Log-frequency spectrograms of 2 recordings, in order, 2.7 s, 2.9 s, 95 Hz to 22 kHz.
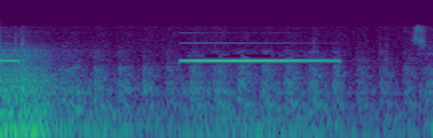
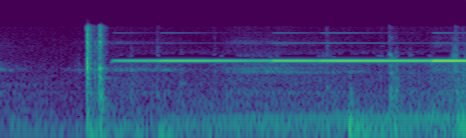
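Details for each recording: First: Citroen C-Crosser 2.2 HDi diesel cranks steadily but will not start; scan shows engine speed signal fault P0336, failed crankshaft position sensor. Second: Citroen C-Crosser 2.2 HDi diesel, crank-no-start with code P0336, after replacing crankshaft position sensor and clearing codes: couple of clicks, warning chime, brief crank then instant start settling to steady idle.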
